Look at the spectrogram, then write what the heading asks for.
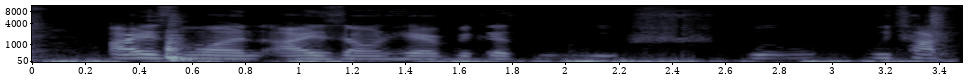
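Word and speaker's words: IZ*ONE: Oh yeah, we call iZone iZone here because we talked crap about how stupid their name was years ago when they were.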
